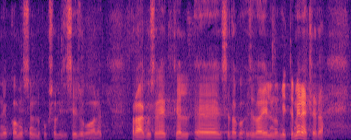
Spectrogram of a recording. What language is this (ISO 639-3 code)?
est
